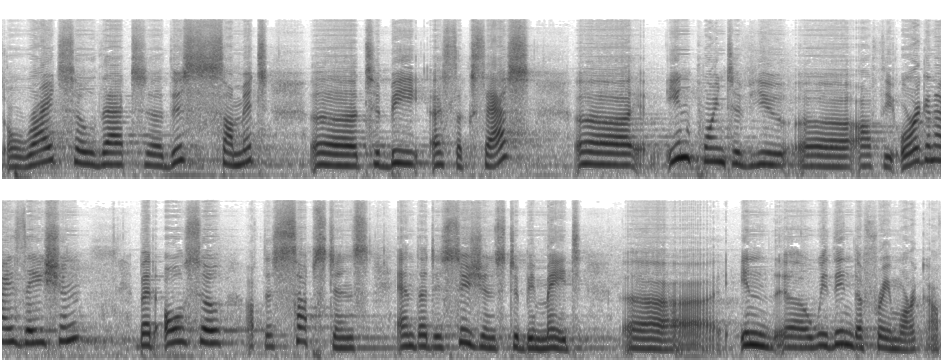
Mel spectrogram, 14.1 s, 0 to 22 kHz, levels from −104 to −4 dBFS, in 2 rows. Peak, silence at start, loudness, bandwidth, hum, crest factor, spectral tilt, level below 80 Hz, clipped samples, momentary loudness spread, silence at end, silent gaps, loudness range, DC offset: -10 dBFS; 0 s; -25 LUFS; 15.5 kHz; none; 14 dB; -5 dB/octave; -54 dBFS; under 0.1%; 8 LU; 0 s; none; 2 LU; under 0.1%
